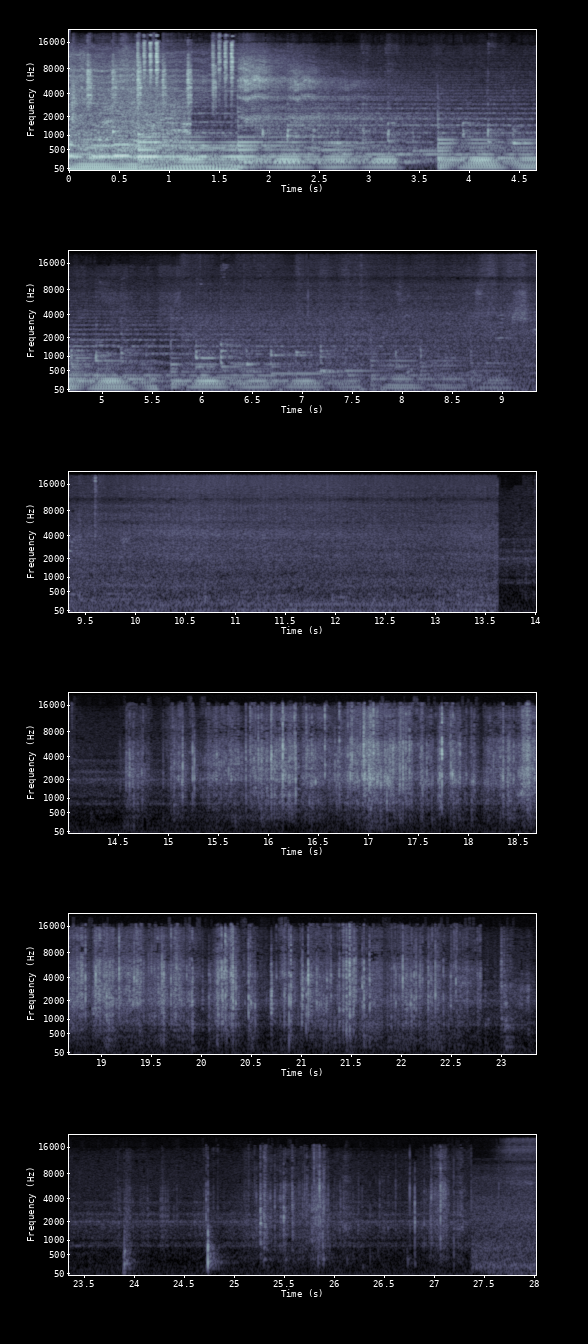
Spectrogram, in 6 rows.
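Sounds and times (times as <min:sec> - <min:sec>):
wrapping crinkling: 0:14.4 - 0:27.4.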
